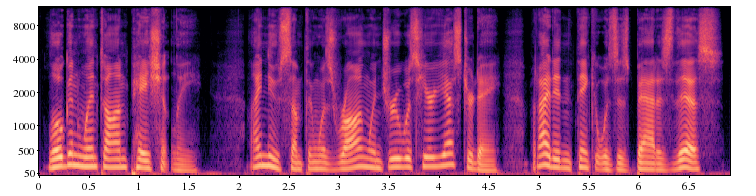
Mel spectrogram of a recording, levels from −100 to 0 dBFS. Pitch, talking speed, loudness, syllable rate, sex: 150 Hz, 210 wpm, -18 LUFS, 5.4 syllables/s, male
